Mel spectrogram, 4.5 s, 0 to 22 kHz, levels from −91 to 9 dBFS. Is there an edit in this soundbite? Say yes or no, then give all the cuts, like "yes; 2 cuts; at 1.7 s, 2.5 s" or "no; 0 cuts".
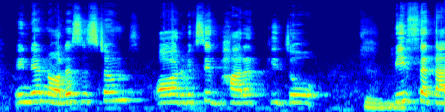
no; 0 cuts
